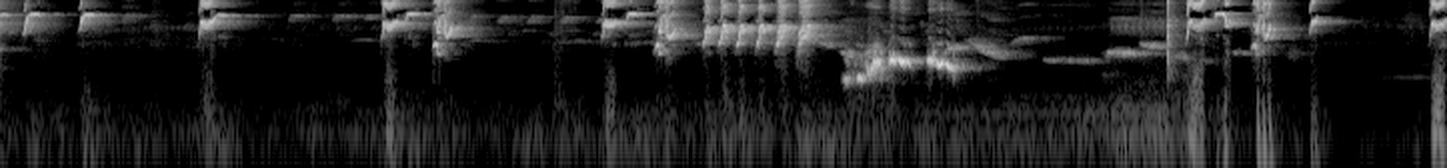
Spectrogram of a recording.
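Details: White-rumped shama song for provoking rivals: scattered high sharp notes, then a dense burst of rapid high chatter, lower rich warbles and more clipped high calls.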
